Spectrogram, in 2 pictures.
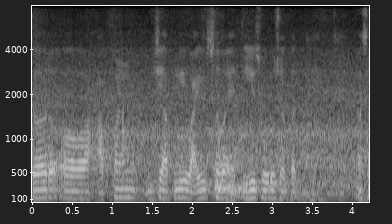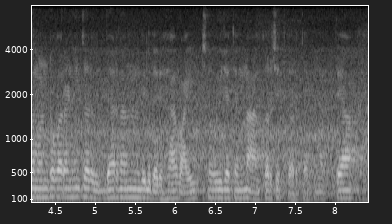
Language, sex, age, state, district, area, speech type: Marathi, male, 18-30, Maharashtra, Sindhudurg, rural, spontaneous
